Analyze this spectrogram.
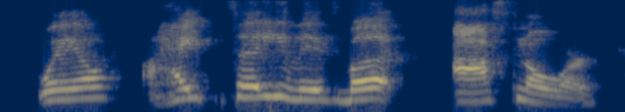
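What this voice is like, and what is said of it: Thick country bumpkin accent. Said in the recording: “he's like a country bumpkin. So, mm-hmm. You know, the accent is really, really thick.”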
